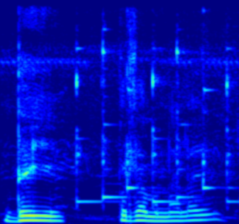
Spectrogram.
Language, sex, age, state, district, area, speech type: Bodo, male, 30-45, Assam, Baksa, rural, spontaneous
